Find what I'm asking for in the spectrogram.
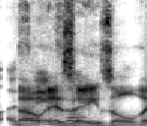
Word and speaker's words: Azazel: Azazel. They say it in the movie Azazel, so I just pronounce it that way.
